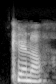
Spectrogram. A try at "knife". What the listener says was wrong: لا ال key silent knife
